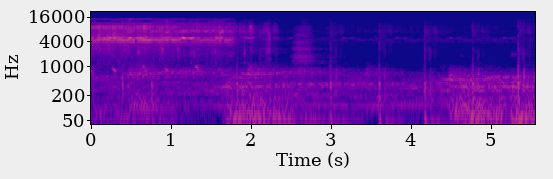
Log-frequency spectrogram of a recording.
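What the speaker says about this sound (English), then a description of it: "Oh, it's a fucking cicada or something." Steady high insect-like buzz, like a cicada, drones through a dark stretch of the Silent Hill 2 video game, then fades out, leaving low ambient rumble and faint footsteps.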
